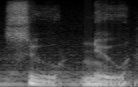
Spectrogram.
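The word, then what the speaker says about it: swnw: The physicians of ancient Egypt, known as Swan, pronounced Sue New, were not merely doctors, but priests, scholars, and magicians allin one.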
